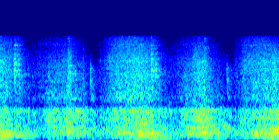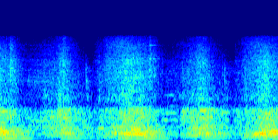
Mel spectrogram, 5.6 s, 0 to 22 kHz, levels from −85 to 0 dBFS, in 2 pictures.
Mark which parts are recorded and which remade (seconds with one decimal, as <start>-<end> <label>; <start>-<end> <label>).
0.0-2.5 recorded; 2.5-3.4 remade; 3.4-5.6 recorded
